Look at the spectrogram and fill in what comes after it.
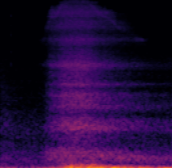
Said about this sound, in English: let's just take a breath. Let that settle for a second.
